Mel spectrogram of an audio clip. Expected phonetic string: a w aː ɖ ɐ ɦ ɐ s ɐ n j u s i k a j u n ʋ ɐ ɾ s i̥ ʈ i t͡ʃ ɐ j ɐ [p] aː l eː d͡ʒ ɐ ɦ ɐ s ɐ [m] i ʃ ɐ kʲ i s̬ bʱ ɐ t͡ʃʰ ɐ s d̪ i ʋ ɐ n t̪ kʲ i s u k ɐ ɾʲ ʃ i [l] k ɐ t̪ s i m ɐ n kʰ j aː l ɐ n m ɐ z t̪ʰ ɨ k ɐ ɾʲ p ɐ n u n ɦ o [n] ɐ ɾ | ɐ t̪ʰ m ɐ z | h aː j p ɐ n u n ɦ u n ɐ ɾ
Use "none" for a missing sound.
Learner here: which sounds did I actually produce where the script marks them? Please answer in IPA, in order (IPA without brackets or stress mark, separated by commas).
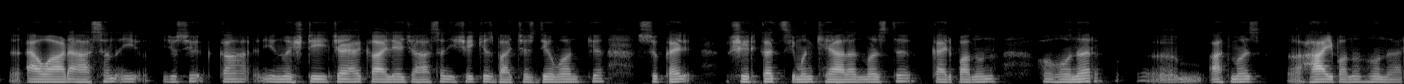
k, n, ɾ, n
